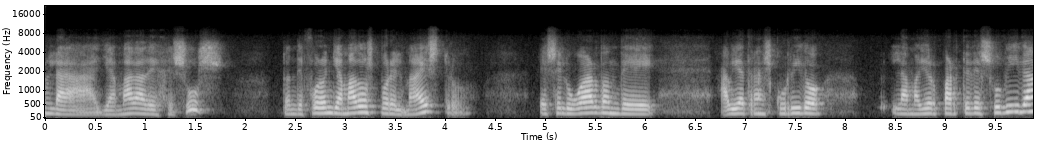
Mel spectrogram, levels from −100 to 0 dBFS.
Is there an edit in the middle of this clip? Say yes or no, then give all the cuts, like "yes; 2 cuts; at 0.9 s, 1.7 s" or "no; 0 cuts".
no; 0 cuts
